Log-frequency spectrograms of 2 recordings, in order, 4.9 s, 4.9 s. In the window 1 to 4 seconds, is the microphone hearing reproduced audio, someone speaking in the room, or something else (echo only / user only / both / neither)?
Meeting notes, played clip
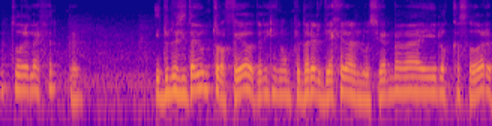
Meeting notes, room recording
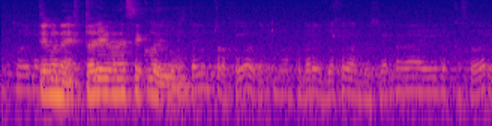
both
